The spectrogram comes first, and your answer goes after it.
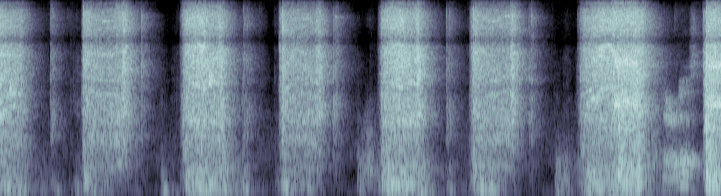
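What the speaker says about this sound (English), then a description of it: "So we're gonna find it with the screw again" A drill drives a screw into a ceiling while searching for a roof truss in a bedroom remodel, giving about seven separate whirring bursts separated by short pauses, loud and close.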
